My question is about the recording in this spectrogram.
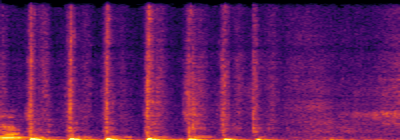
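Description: A folded paper towel patted repeatedly onto wet watercolour paper on a tabletop: about seven quick, dull pats, some five a second, stopping about a second and a half in. The pats blot excess wet colour off the embossed design.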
